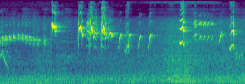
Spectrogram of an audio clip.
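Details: Caged kacer, or Oriental magpie-robin, excited by other birds' sounds, gives a whistled descending phrase, then spaced sharp high chips and short downslurred notes over a soft background hum.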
